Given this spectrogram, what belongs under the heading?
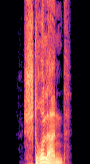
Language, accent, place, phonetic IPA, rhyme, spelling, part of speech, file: German, Germany, Berlin, [ˈʃtʁʊlɐnt], -ʊlɐnt, strullernd, verb, De-strullernd.ogg
- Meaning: present participle of strullern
